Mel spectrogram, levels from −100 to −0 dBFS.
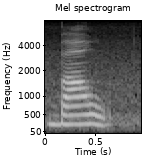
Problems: none marked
